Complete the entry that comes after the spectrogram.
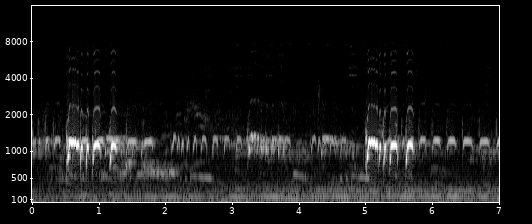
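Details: Local zebra dove with a loud voice, sung to make other zebra doves sing: two emphatic bursts of quick ringing notes frame a long stretch of softer rolling coos, with a quieter lower bird behind.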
